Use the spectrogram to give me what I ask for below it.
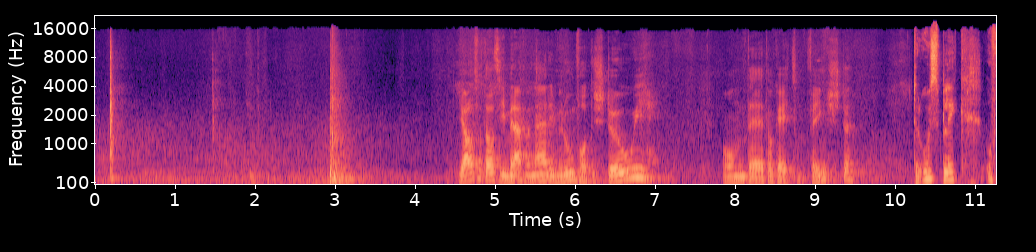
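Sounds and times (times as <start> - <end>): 
heavy church door opening, creaking and shutting: 2.9 - 3.4
speech: 4.6 - 7.1, 7.9 - 9.6, 10.2 - 11.2.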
